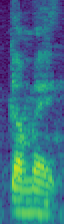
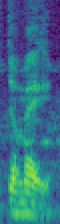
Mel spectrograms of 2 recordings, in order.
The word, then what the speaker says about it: dame: known as dame pronounced dame. Okay, also known as dé.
